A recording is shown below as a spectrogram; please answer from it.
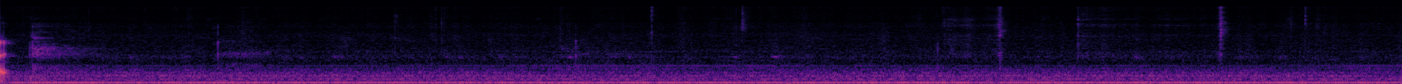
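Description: Whittling knife taking small cuts in a block of wood, heard as a few faint, sharp clicks and scrapes over a steady low hum.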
